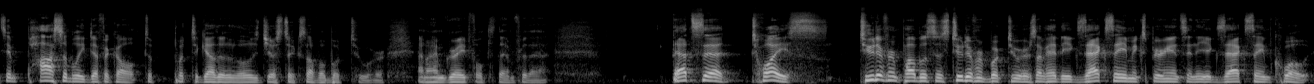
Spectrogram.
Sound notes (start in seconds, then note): none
